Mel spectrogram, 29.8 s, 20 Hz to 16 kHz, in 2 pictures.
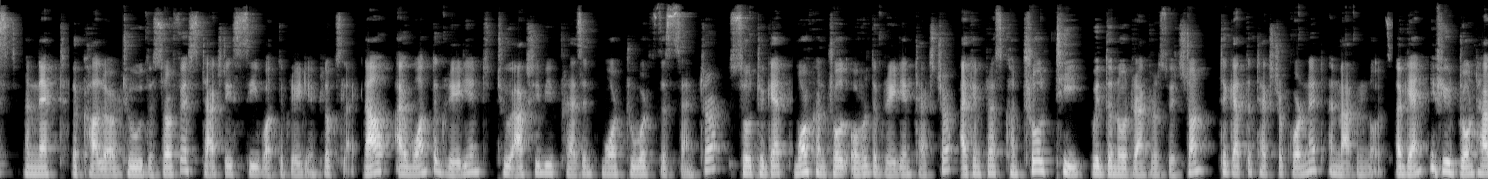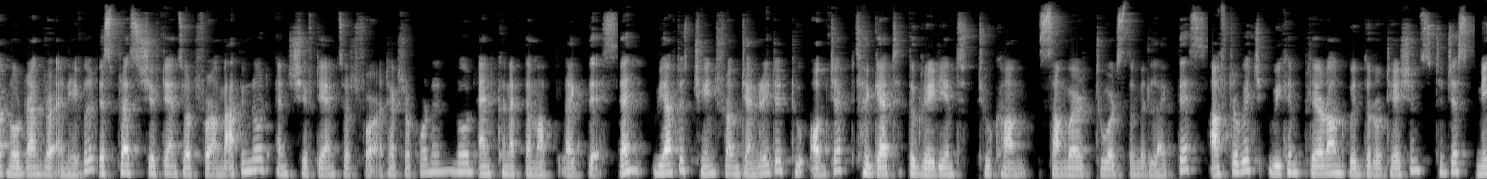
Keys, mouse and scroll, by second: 0.3-1.7 drag, 2.5-3.0 scroll down 3, 3.0-4.0 scroll up 3, 4.0 scroll down 1, 4.1 click, 4.4 click, 7.6-8.9 drag, 9.2 middle click, 10.7 ctrl+t, 12.5 middle click, 13.0 click, 13.5 click, 15.7-16.7 drag, 17.8-19.0 drag, 22.6-23.4 drag, 27.1 middle click.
